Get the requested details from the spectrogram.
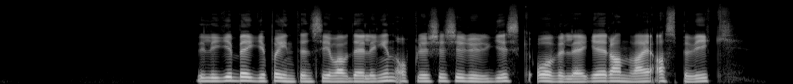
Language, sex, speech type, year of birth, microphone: Norwegian, male, read, 1986, Shure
